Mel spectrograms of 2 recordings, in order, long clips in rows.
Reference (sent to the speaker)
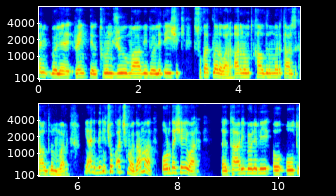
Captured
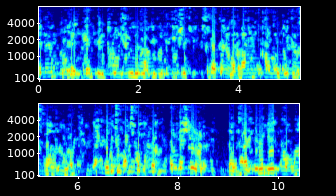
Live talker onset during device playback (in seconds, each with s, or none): none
